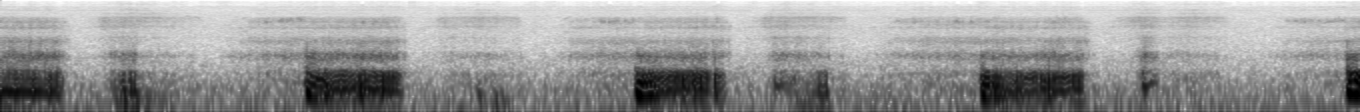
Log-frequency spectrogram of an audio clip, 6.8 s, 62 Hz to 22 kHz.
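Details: Rescued cat asleep on someone's arm under a futon: steady, rhythmic, buzzing snores with a short snuffle after each, about 35 breaths a minute.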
